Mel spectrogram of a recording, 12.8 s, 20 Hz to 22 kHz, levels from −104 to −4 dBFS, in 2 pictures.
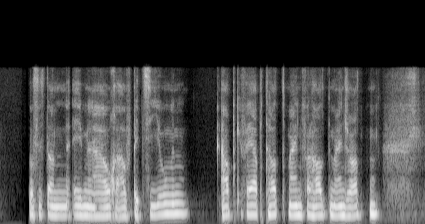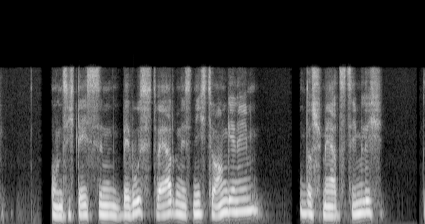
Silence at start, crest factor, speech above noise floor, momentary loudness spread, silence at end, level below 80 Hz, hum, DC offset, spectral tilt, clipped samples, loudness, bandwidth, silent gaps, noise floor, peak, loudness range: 0.45 s; 14 dB; 52 dB; 10 LU; 0.65 s; -58 dBFS; none; under 0.1%; -6.5 dB/octave; under 0.1%; -18 LUFS; 7.6 kHz; 7.04-7.13 s, 10.76-10.81 s; -70 dBFS; -4 dBFS; 3 LU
